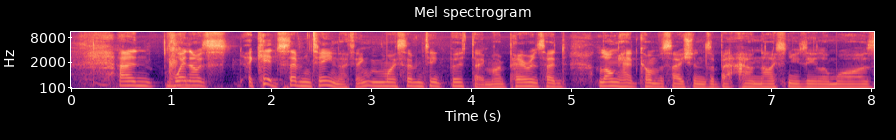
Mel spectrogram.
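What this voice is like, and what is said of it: Mixed English accent. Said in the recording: “I was born in England, and you can probably tell that by the accent ... I can never figure out what your accent is ... It's a mashup. It is a mashup.”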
